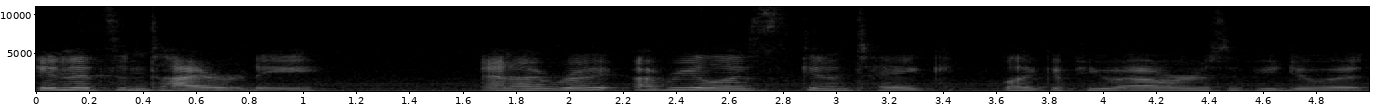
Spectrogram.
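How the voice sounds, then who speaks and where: A woman's voice with audible room echo. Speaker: knitting vlogger. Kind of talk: casual vlog. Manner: fast; animated.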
